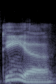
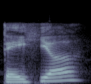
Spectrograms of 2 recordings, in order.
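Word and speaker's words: Dehya: are both going well that's pronounced Dia the Academia are all taking care what did you think it was dejia the core of 30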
